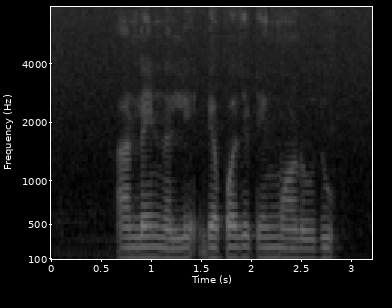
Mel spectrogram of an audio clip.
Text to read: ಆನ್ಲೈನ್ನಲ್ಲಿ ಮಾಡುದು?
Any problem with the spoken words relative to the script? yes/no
yes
